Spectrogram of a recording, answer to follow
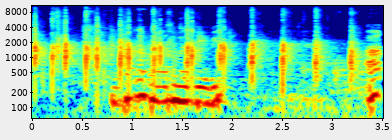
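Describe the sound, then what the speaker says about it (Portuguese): An audience at a carnival press event gives scattered applause, a handful of sharp distinct claps with a voice talking briefly in the middle. "um forte aplauso"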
